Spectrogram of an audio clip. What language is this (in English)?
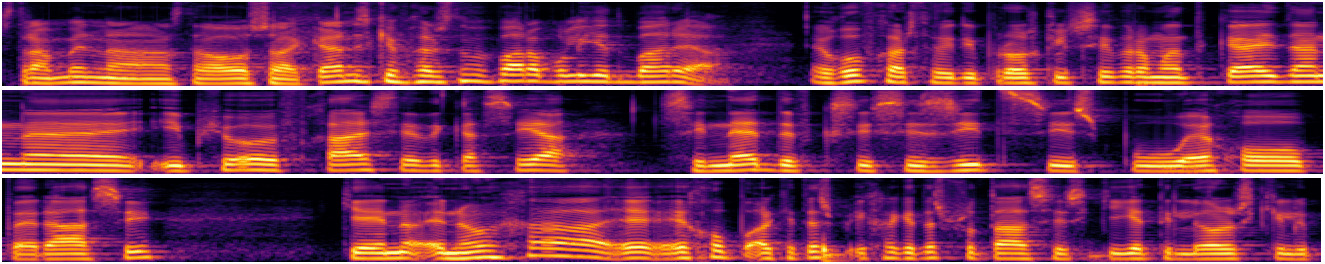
Greek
